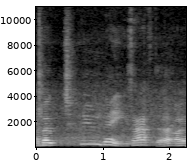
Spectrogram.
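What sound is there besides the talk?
No everyday noise stands out behind the speech.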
